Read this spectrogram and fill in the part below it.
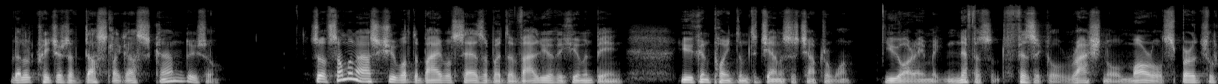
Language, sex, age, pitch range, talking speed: English, male, 60-79, 85-105 Hz, 200 wpm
